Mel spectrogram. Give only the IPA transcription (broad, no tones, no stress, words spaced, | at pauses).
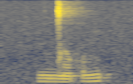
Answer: ɨŋ͡ǀə̃χʷəŋ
